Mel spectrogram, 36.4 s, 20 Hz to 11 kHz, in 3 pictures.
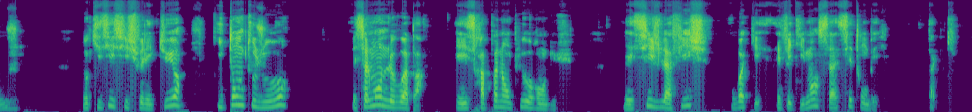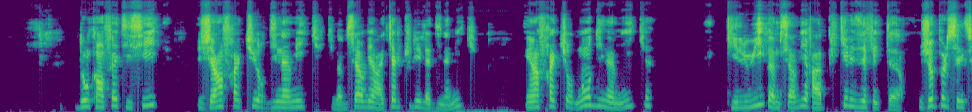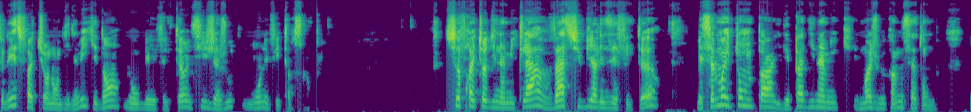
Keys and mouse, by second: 1.9 click, 5.0 click, 6.5 click, 11.3 click, 23.3 click, 26.2 click, 27.4 click, 29.2 click.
